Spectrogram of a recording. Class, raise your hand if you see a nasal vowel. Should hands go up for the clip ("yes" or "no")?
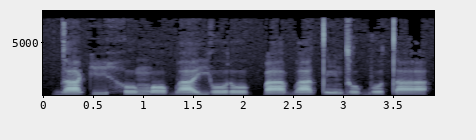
yes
